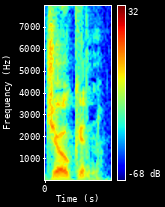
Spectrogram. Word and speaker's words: Joaquin: tech inc says that joaquin is pronounced joking of the the phoenix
